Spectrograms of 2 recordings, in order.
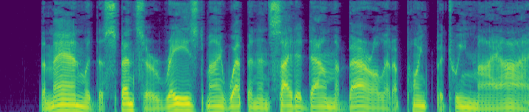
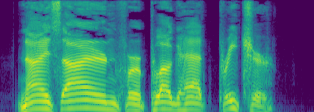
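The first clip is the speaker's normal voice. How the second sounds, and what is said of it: Loud, flat West Texas accent. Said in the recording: “His voice carried above the wind with the ease of someone accustomed to raising it, with a West Texas accent as flat as the panhandle.”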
